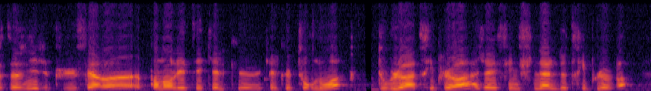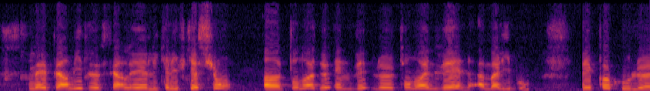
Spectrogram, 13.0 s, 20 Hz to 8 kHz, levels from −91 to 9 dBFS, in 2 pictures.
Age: 20-39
